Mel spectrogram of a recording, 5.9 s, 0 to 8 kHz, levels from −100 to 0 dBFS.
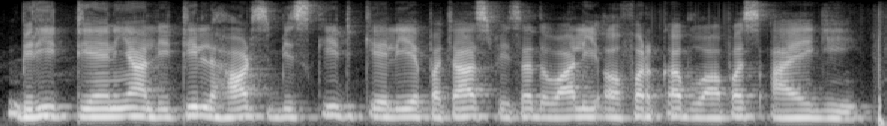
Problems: none marked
